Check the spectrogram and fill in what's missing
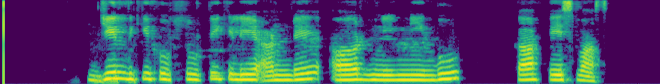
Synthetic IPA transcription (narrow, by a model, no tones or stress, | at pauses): d͡ʒɪld̪kixuːbsuːɾt̪ikelieʔɐ̃ɳɖeɔːɾnnĩːmbu | kafeːsmaːsk̚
